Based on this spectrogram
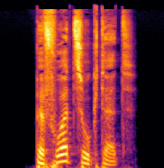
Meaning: inflection of bevorzugen: 1. second-person plural preterite 2. second-person plural subjunctive II
- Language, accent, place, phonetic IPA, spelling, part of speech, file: German, Germany, Berlin, [bəˈfoːɐ̯ˌt͡suːktət], bevorzugtet, verb, De-bevorzugtet.ogg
